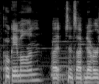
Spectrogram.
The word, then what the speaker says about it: Pokémon: in Pokémon lowercase but he doesn't put the accent over it technically it's pronounced Pokemon but since I've never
